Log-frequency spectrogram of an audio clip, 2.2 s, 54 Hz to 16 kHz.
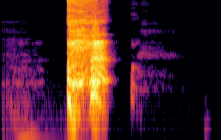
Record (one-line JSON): {"cough_length": "2.2 s", "cough_amplitude": 32768, "cough_signal_mean_std_ratio": 0.36, "survey_phase": "beta (2021-08-13 to 2022-03-07)", "age": "45-64", "gender": "Male", "wearing_mask": "No", "symptom_cough_any": true, "symptom_runny_or_blocked_nose": true, "symptom_abdominal_pain": true, "symptom_diarrhoea": true, "symptom_fatigue": true, "symptom_fever_high_temperature": true, "symptom_headache": true, "symptom_change_to_sense_of_smell_or_taste": true, "symptom_loss_of_taste": true, "symptom_onset": "4 days", "smoker_status": "Never smoked", "respiratory_condition_asthma": false, "respiratory_condition_other": false, "recruitment_source": "Test and Trace", "submission_delay": "1 day", "covid_test_result": "Negative", "covid_test_method": "RT-qPCR"}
